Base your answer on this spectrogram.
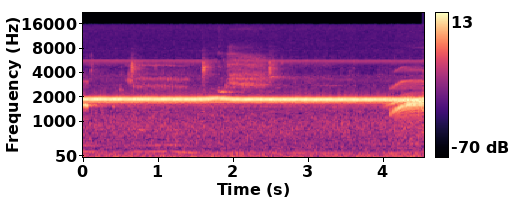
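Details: American toad. An American toad sings a sustained, even trill, a high sweet buzz held without a break. Near the end a second toad joins with a slightly higher, rising trill.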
